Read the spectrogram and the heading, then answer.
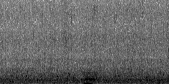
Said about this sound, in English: the water rushes below.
